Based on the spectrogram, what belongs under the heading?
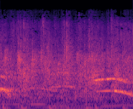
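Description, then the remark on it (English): Steady, moderate, polite clapping from a British audience, a dense even patter of many hands without cheers, with a faint whistle-like tone gliding in the background toward the end. “Thank you very much for a polite British round of applause.”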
